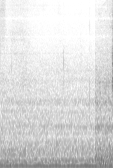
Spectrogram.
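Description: Low, even rumble with no knocks, misses or squeals; this is a healthy engine idling smoothly just after starting.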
